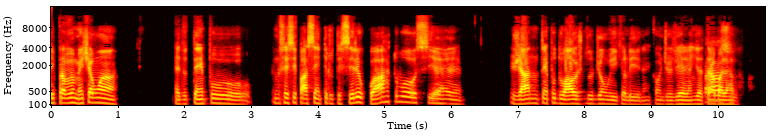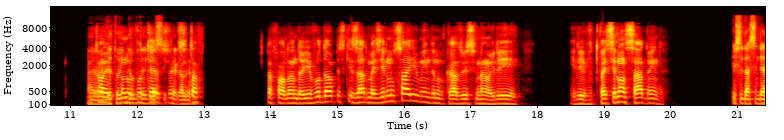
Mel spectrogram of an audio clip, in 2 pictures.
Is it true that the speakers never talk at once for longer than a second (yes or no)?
no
